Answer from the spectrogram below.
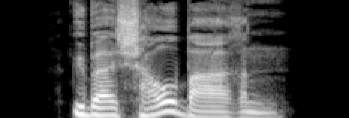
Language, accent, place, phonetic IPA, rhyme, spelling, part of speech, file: German, Germany, Berlin, [yːbɐˈʃaʊ̯baːʁən], -aʊ̯baːʁən, überschaubaren, adjective, De-überschaubaren.ogg
- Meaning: inflection of überschaubar: 1. strong genitive masculine/neuter singular 2. weak/mixed genitive/dative all-gender singular 3. strong/weak/mixed accusative masculine singular 4. strong dative plural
